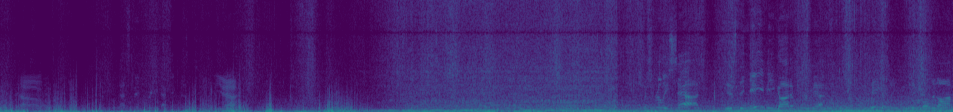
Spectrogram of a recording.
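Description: Wind buffeting the microphone over the rush of water against a moving inflatable boat; from about seven or eight seconds in, the boat's motor comes through as a steady hum at an even pitch.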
